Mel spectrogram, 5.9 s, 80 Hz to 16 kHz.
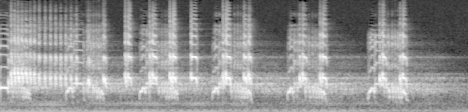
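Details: Three Sandhill Cranes, likely a family of two adults and a juvenile, answer cranes flying past on May 1, 2011, in Far North Bicentennial Park, Anchorage, Alaska. Loud, rolling, rattling bugles come in overlapping bursts, roughly two per second, from several voices.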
